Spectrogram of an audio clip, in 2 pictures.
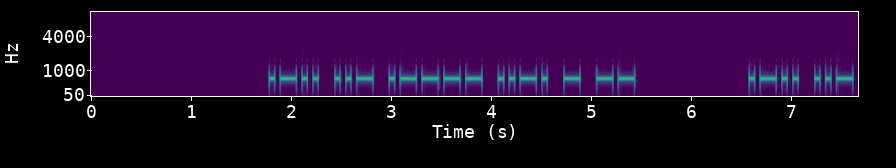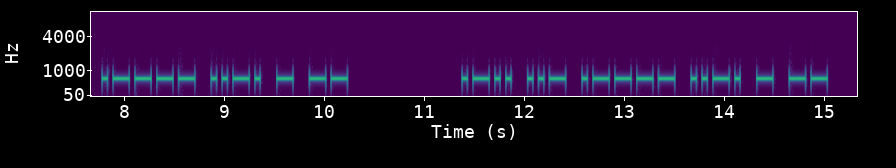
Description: Morse code, heard as a keyed tone, about 22 wpm, 700 Hz. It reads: LU1FTM LU1FTM LU1FTM
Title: DXCC-100 Call Signs - 6 Characters - Repeated 3x - 22wpm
